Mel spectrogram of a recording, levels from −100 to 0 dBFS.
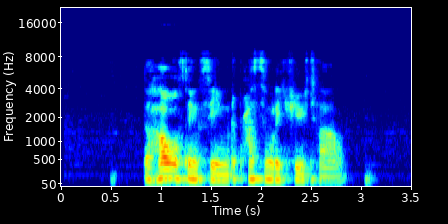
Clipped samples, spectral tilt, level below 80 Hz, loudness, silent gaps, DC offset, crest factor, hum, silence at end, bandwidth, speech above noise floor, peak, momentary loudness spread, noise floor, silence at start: under 0.1%; -7.5 dB/octave; -70 dBFS; -33 LUFS; none; under 0.1%; 22 dB; none; 0.7 s; 8 kHz; 42 dB; -12 dBFS; 17 LU; -74 dBFS; 0.85 s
